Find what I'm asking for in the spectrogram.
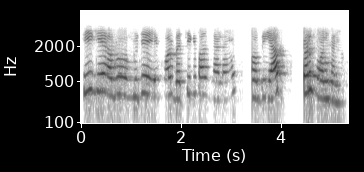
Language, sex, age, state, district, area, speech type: Hindi, female, 18-30, Rajasthan, Jodhpur, urban, conversation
